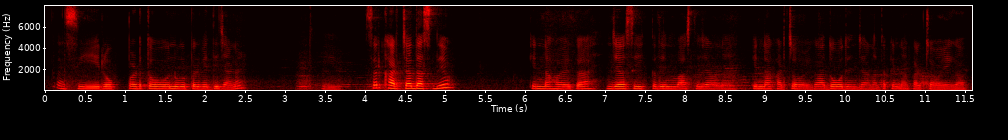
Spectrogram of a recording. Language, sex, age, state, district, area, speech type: Punjabi, female, 30-45, Punjab, Rupnagar, rural, spontaneous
